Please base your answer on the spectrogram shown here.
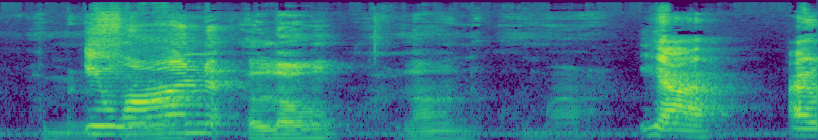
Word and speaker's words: Ilhan Omar: that name sounded familiar uh how do you pronounce that Island Omar of minesa Al Alan Omar yeah I like her okay she's running for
